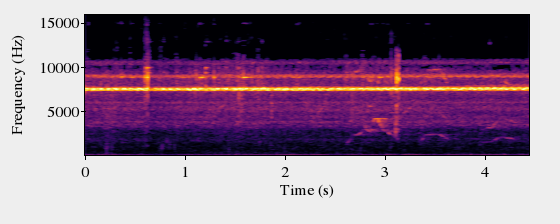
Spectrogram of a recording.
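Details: Baby macaque Quinton crying in a park after rough handling by a sister monkey: a few thin, high arching squeals, rising then falling, clustered near the end over a steady low hum and constant background noise.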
